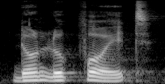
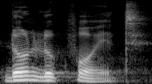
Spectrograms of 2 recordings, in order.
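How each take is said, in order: Both takes have the same delivery.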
